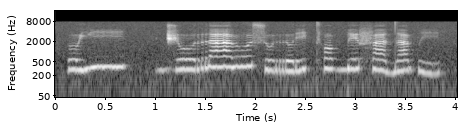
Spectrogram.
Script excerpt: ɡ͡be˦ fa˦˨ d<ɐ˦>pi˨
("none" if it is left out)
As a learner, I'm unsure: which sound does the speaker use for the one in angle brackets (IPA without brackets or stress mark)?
a˦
